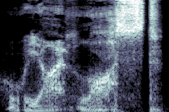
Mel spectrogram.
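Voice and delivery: slow, low, breathless whisper. Acted. Young man under the bed whispering in despair. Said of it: "whispered the young man".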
